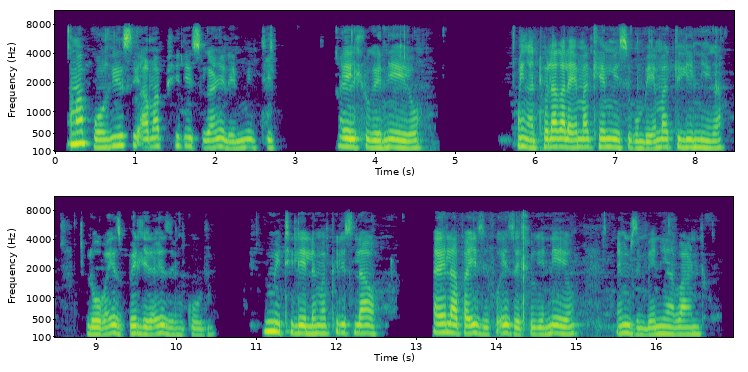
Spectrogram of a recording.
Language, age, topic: North Ndebele, 36-49, health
